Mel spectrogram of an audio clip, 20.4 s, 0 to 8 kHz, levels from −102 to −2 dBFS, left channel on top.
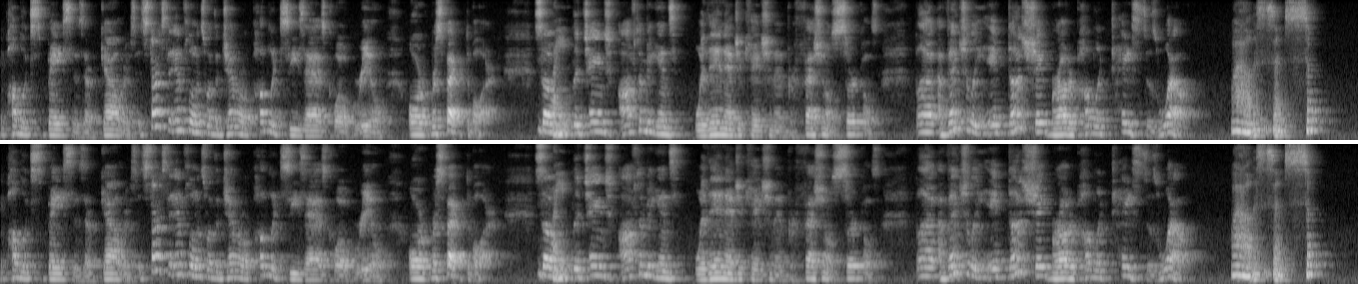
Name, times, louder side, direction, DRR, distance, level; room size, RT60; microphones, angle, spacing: voice 1, 0.0-10.1 10.4-17.8, left 2 dB, 45° left, 1 dB, 0.9 m, -33 dB
voice 2, 18.5-19.7, equal, 15° right, -1 dB, 0.7 m, -29 dB
4.9 x 2.8 x 2.9 m, 0.64 s
head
